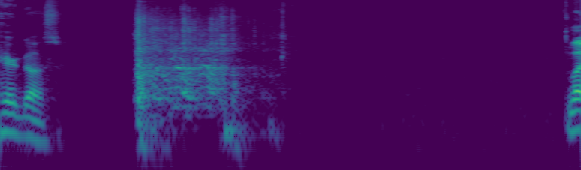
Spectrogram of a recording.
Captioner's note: engine turns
